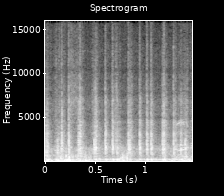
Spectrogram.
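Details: Arctic Cat ZR440 two-stroke snowmobile after rebuild, cold start, needing fuel pump and carb tuning: choppy idle with uneven popping pulses, sitting too low and stumbling; idle speed should be raised.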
